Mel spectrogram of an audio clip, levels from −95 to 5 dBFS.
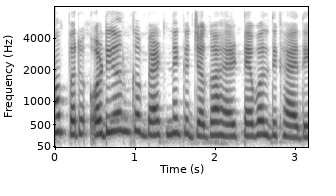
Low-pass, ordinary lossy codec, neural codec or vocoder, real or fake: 7.2 kHz; none; none; real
